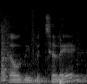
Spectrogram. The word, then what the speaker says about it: Goldie Boutilier: Goldie Boutilier. Am I pronouncing that correct first? Because I kept contradicting myself. It's Goldie Boutilier?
